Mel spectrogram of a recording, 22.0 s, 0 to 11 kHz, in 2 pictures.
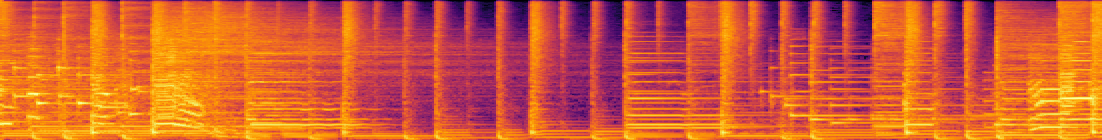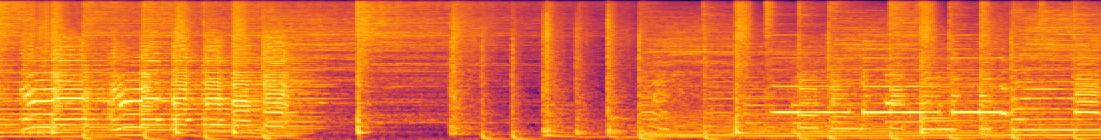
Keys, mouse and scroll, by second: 1.6 click, 2.1 click, 3.8 click, 4.3 click, 6.3 click, 7.5 click, 7.8 Tab, 10.3 click, 10.9 click, 12.3 Tab, 14.3 2, 15.3 alt+click, 16.6 ctrl+b, 21.6 click.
